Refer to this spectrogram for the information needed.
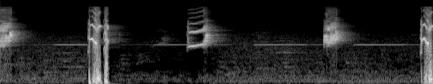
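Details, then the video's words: A lovebird alternates harsh broadband squawks with higher buzzy chirps, about one sound per second, over a faint steady tone and low background noise. "TIDAK BUTUH LAMA LOVEBIRD LAWAN LANGSUNG NGEKEK PANJANG,Gacor sepanjang hari dgn suara jitu lovebird"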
